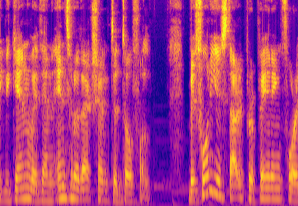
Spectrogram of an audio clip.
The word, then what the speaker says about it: TOEFL: We pronounce it like TOEFL. TOEFL.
